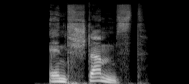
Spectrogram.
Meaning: second-person singular present of entstammen
- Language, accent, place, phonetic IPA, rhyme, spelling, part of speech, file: German, Germany, Berlin, [ɛntˈʃtamst], -amst, entstammst, verb, De-entstammst.ogg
